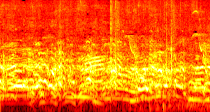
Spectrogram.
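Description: Several women's voices talking and calling out over one another in lively group chatter.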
